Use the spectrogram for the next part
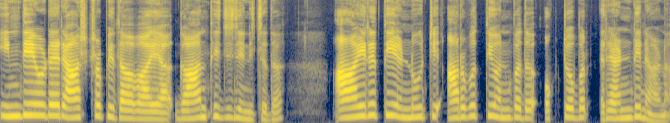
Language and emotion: Malayalam, neutral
